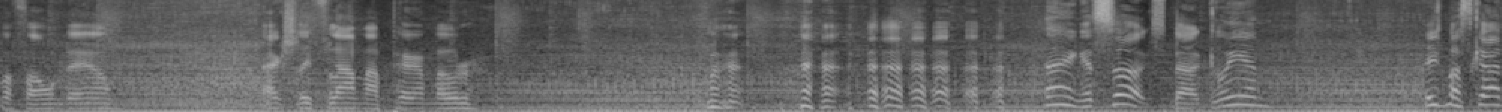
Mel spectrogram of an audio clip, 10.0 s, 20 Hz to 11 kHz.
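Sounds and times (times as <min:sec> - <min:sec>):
paramotor engine running: 0:00.0 - 0:10.0
man laughing: 0:04.5 - 0:07.5.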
